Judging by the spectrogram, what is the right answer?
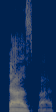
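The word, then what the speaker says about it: Shazbot: Shazbat. Shazbat. And then he'd shake hands like this. You'd split fingers like, well, that could be our secret shake, Ryan. Shazbat.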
